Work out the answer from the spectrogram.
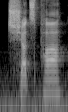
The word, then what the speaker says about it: chutzpah: trump day after day in an act of chutzpah is that how you pronounce that word c-h-u-t-z-p-a-h chutzpah and an act of chutzpah difficult to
